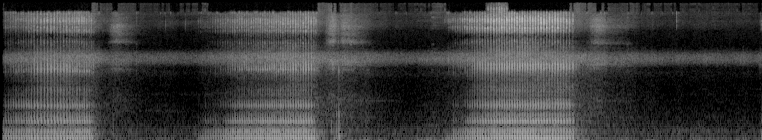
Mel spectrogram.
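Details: A sleeping rescued bulldog snoring indoors: three loud, rough, rasping breaths, each about a second long, spaced roughly two seconds apart, with quiet gaps between them.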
